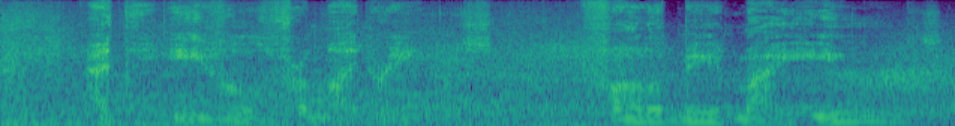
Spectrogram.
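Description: A middle-aged man speaks in a strained, shaky voice close by.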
